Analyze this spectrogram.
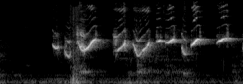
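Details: Lure song of a common iora, meant to make other ioras answer: after a short silence, a lively run of looping, warbled whistles that bend up and down, ending in quick rising notes.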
